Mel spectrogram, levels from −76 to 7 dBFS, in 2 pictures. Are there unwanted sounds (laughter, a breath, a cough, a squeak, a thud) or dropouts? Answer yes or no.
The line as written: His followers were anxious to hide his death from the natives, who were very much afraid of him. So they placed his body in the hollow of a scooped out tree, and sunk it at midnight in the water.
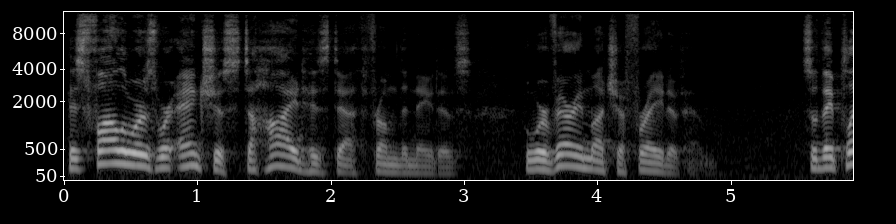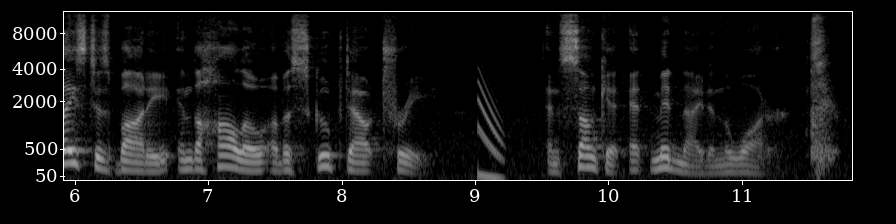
yes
